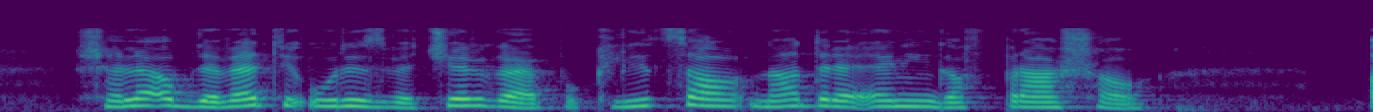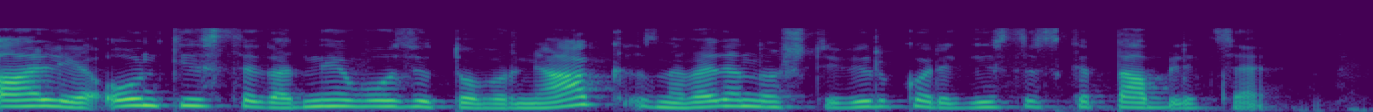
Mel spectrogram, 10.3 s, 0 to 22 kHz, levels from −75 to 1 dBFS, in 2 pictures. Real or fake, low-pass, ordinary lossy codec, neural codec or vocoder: fake; none; none; codec, 16 kHz, 8 kbps, FunCodec, trained on Chinese and English, 25 frames a second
